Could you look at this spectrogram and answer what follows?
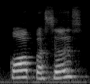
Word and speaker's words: corpuscles: तो प्यारे बच्चों, यहाँ पे जो ये है हमारा आर साइलेंट होता है, इसे क्या पढ़ते हैं? कॉर्पसल्स पढ़ते हैं, यानी कि इन्हें सेल्स भी कहा जाता है, लेकिन इन्हें क्या कहता है?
